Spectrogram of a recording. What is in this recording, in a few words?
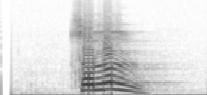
"butterfly", akateko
